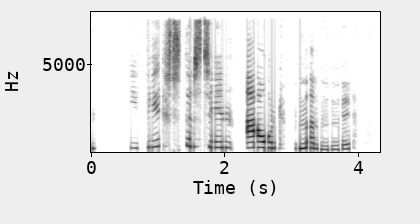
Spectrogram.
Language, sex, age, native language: Icelandic, female, 9, Icelandic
